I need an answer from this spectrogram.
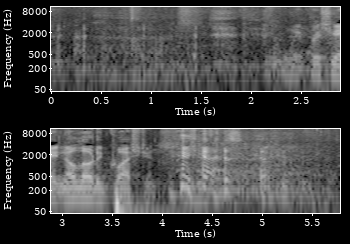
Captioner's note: laughter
